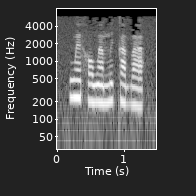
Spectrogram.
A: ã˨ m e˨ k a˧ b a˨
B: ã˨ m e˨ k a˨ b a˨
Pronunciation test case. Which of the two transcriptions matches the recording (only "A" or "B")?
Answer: B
